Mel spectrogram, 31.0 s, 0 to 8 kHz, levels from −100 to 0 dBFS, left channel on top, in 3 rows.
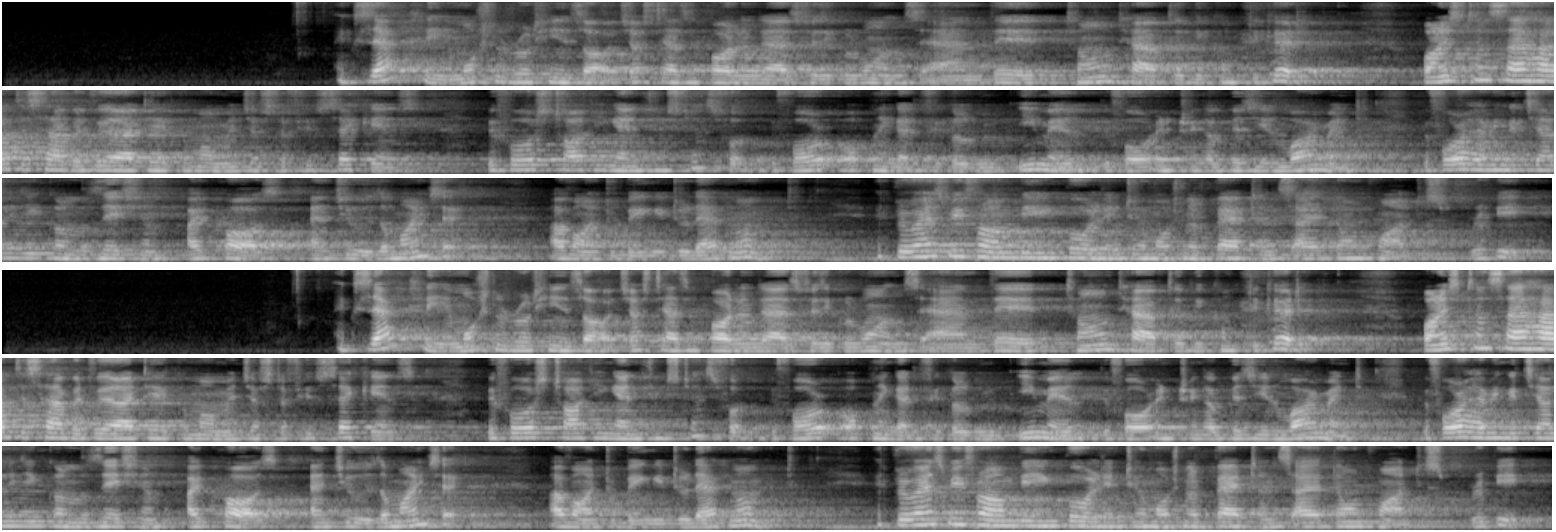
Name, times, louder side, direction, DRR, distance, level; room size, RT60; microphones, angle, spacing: voice 1, 2.2-8.7 9.1-13.1 13.6-23.8 24.3-25.9 26.2-30.8, right 2 dB, 35° right, 8 dB, 1.3 m, -27 dB
26.0 x 23.5 x 7.3 m, 2.4 s
head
